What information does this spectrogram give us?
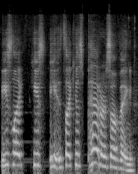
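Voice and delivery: high gushing coo; high mock-sweet fawning; cooing over cute. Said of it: "'Cause, like".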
